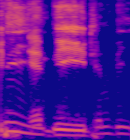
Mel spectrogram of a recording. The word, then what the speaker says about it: Embiid: Embiid.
